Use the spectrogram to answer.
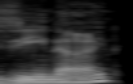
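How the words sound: The letter Z is said the American way. "if I'm in America"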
